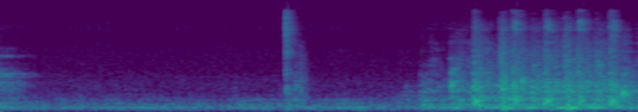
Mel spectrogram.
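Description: A sewing machine stitching down a seam on a handmade skirt starts after near-silence and a single short click, then runs in a quick rhythmic whir for the last second and a half.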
